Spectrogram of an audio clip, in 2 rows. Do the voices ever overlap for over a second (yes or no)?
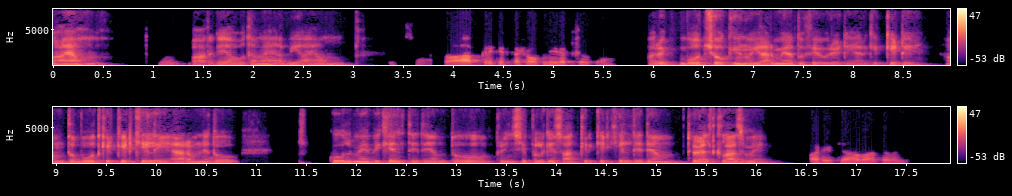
no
